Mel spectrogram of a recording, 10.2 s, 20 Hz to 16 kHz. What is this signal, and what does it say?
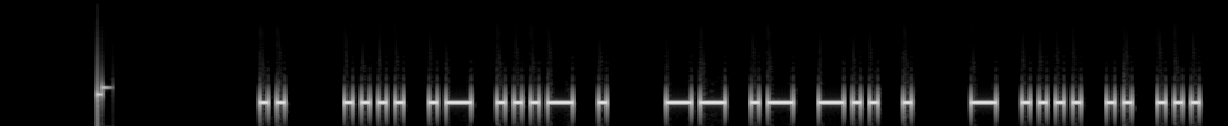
Morse code, heard as a keyed tone, about 17 wpm, 700 Hz. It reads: I HAVE MADE THIS
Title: Sentences from Top 1000 Words - Review Part 2 - 17wpm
